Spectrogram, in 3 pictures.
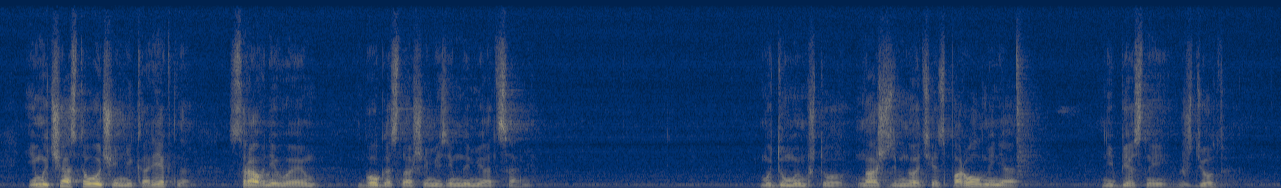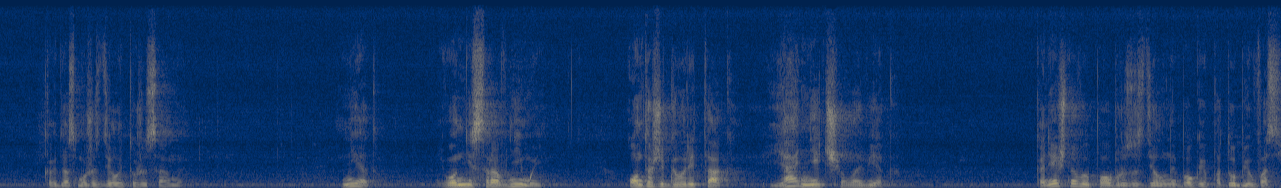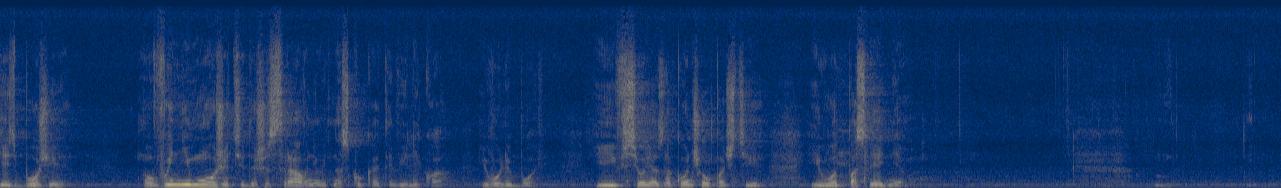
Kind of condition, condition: setting, large echoing room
